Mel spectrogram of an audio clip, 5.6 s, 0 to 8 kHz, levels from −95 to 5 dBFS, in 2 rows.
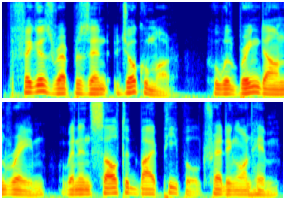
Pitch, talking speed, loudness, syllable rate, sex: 95 Hz, 170 wpm, -18 LUFS, 5.5 syllables/s, male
